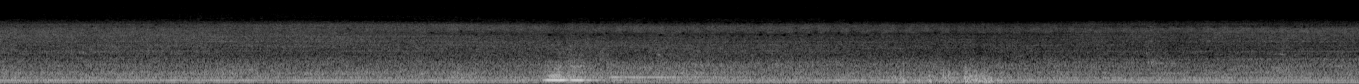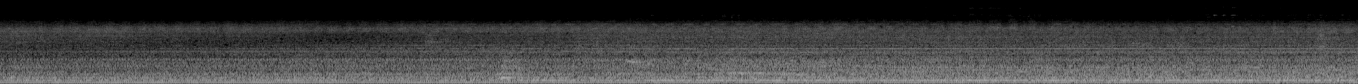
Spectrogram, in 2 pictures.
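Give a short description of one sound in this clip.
Heavy construction machinery engines drone steadily in the distance.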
